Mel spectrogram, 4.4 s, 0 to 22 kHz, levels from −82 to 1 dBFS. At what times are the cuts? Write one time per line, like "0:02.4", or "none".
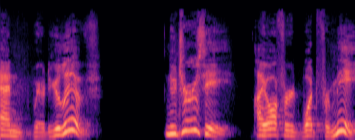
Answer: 0:03.0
